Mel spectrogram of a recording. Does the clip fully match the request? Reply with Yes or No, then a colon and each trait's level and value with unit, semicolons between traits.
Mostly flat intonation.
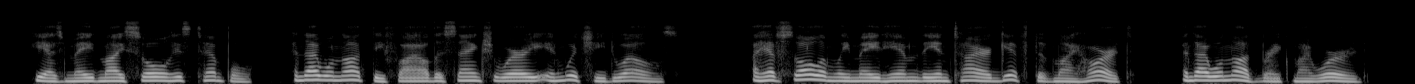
No: average, 4.0 semitones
